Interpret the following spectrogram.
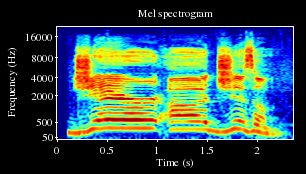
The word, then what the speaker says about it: Jeranism: It's pronounced Jeranism.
